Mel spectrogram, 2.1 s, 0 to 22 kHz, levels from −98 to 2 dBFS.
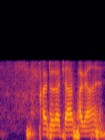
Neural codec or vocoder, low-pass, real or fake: codec, 16 kHz, 0.8 kbps, ZipCodec; 3.6 kHz; fake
